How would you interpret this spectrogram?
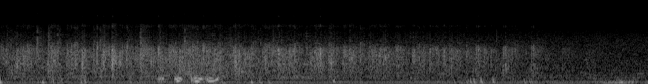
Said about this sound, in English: so if we could give them a round of applause.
